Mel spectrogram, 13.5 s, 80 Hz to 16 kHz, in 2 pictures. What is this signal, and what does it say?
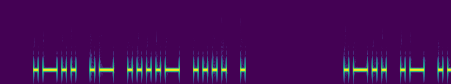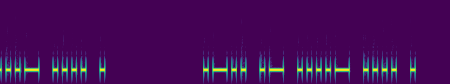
Morse code, heard as a keyed tone, about 17 wpm, 700 Hz. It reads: LA4HE LA4HE LA4HE
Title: DXCC-100 Call Signs - 5 Characters - Repeated 3x - 17wpm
